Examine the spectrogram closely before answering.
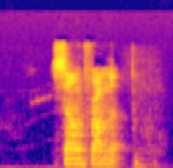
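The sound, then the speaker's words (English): A domestic male cat meows while wanting to be let in. A loud, drawn-out two-part meow is followed by a shorter, softer call. “did you hear that? Even your cat's tired of the bullshit. Yeah, he wants in.”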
